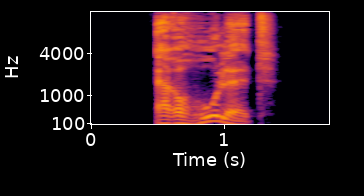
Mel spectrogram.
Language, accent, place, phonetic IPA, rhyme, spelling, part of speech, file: German, Germany, Berlin, [ɛɐ̯ˈhoːlət], -oːlət, erholet, verb, De-erholet.ogg
- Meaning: second-person plural subjunctive I of erholen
